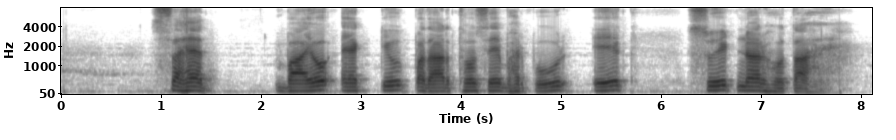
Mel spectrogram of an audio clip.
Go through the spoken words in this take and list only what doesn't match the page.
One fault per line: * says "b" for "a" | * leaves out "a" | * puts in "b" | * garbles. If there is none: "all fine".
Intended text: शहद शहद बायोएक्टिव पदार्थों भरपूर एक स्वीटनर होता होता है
* leaves out "शहद"
* puts in "से"
* leaves out "होता"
